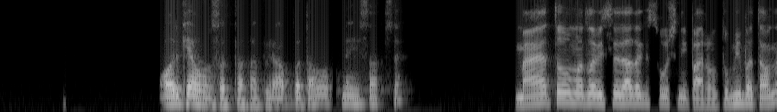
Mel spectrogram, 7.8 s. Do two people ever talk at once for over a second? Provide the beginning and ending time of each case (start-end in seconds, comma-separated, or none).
none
